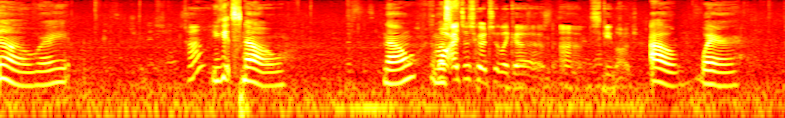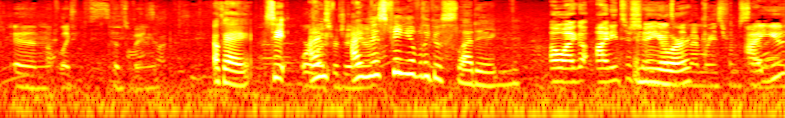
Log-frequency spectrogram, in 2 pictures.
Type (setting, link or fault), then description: fault, sounds in the background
